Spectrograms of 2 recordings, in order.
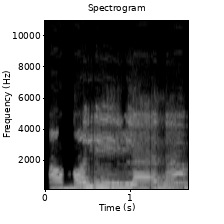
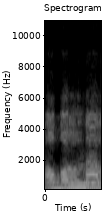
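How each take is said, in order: First: The lam sound is doubled and held. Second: The lam sound is single and short. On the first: The speaker calls it right. "lamnya tak mati, tasdid ya" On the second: The speaker calls it wrong.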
